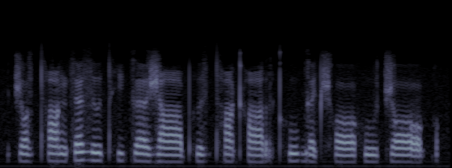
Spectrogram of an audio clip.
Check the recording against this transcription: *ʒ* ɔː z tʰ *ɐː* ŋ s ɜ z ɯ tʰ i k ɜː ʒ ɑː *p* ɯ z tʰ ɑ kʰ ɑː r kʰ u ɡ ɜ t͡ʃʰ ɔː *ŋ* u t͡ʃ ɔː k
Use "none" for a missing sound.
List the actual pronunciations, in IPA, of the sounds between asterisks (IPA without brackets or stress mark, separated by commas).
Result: t͡ʃ, ɑː, pʰ, x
